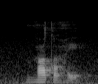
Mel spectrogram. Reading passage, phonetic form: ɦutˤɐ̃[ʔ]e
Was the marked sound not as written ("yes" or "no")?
yes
